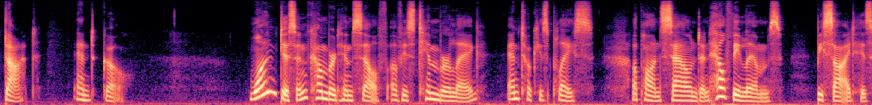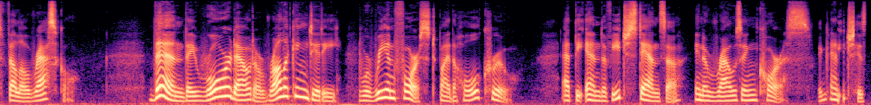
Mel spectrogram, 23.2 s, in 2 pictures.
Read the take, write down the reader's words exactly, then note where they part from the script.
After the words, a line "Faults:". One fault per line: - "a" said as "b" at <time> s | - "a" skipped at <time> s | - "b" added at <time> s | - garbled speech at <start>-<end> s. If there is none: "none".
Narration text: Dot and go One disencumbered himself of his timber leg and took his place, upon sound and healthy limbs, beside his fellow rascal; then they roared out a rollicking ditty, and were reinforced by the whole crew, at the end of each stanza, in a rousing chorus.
Dot and go One disencumbered himself of his timber leg and took his place, upon sound and healthy limbs, beside his fellow rascal; then they roared out a rollicking ditty, were reinforced by the whole crew, at the end of each stanza, in a rousing chorus. [garbled]
Faults:
- "and" skipped at 16.2 s
- garbled speech at 22.5-23.2 s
